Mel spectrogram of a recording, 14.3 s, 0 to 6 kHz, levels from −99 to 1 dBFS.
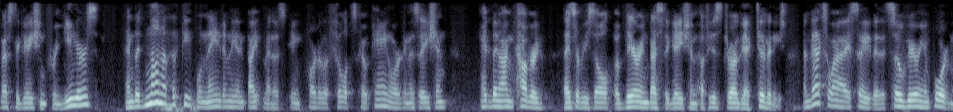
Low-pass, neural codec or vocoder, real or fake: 5.4 kHz; codec, 16 kHz, 1 kbps, FreqCodec, larger model; fake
